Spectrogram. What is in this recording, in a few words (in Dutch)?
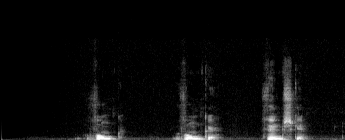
"vonk", limburgse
